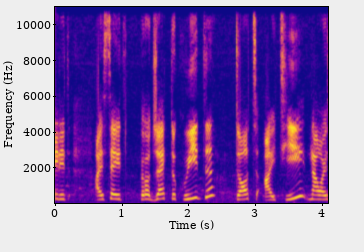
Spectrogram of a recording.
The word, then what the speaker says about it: Progetto Quid: For the Italians, I say it Progetto Quid. .it. Now I spell it for the non-Italian.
